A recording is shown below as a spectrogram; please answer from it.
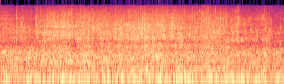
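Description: Water pours steadily into a pot holding a whole large fish for curry, a continuous close rushing splash over about three seconds with no voices.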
